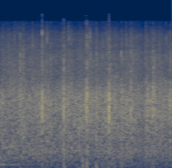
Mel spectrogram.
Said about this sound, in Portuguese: Eu quero chamar aqui na frente, está chegando mais, vamos aplaudir mais, está chegando mais.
